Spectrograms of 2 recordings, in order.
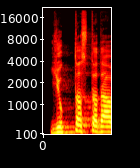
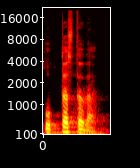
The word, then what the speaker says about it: उक्तस्तदा: और ये भी है युक्तस्तदा भाव्यते व सद्भिः, इट्स उक्तस्तदा।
